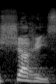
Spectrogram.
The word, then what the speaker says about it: charis: Et la grâce est la traduction du mot grec qui dit charis. Ça s'écrit C-H-A-R-I-S. Charis ou charis, avec l'accent, qui signifie bienveillance, miséricorde, bonté, faveur.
